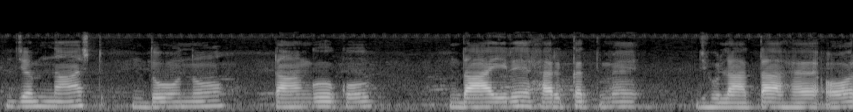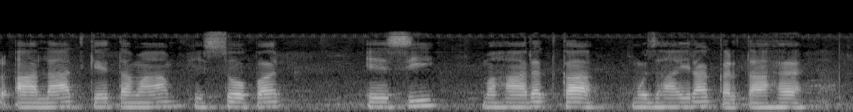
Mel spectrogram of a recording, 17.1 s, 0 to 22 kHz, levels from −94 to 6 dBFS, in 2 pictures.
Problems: constant background noise, continuous background conversations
